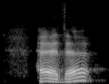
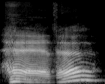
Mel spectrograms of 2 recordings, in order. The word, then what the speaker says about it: هذا: هذا, there is no alif here, but it's pronounced this way. We'll come to that next lesson, inshallah. So this is pronounced هذا, which means this is.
